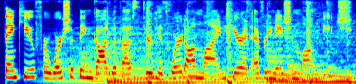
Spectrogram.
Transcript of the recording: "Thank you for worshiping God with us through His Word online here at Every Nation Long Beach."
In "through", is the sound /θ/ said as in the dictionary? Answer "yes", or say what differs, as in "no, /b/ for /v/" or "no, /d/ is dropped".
yes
